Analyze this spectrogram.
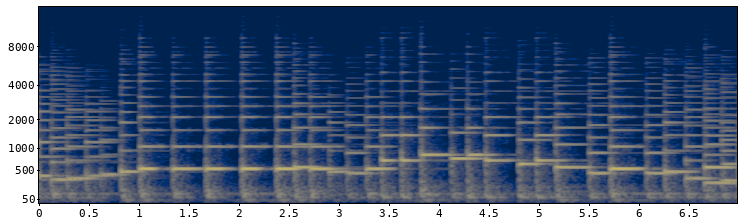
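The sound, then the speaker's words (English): Piano playing a fast jazz phrase in sixteenth notes: a long run of quick, cleanly struck melodic notes that move up and down in an even, rapid rhythm. The piano plays alone, with no talk. “You're going to have to kind of forgive my piano playing because I'm not quite as fast on piano as Lee Morgan is on trumpet, but it's something like this.”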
